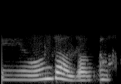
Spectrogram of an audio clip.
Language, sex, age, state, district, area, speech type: Nepali, female, 45-60, West Bengal, Darjeeling, rural, conversation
